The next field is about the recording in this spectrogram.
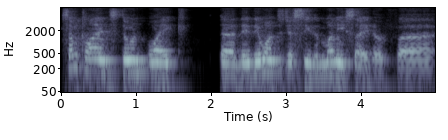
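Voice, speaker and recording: A man with a Scottish accent speaks at a moderate pace, his fairly high pitch showing ordinary pitch variation. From Scotland. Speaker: facilities management consultant. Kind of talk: webinar presentation. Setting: online virtual conference. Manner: halting, many fillers and repeats.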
